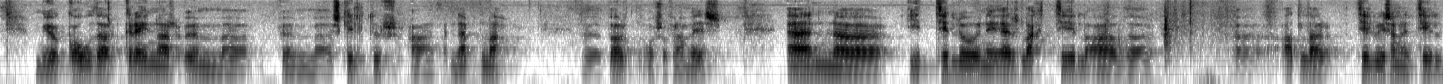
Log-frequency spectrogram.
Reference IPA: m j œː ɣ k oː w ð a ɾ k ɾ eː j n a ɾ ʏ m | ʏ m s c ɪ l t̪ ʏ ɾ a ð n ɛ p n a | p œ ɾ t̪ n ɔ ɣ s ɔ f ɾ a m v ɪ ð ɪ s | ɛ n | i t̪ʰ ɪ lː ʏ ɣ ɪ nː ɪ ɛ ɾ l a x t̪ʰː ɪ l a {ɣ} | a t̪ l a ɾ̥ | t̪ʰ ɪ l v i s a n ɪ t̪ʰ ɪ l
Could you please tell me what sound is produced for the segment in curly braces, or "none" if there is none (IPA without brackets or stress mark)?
ð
